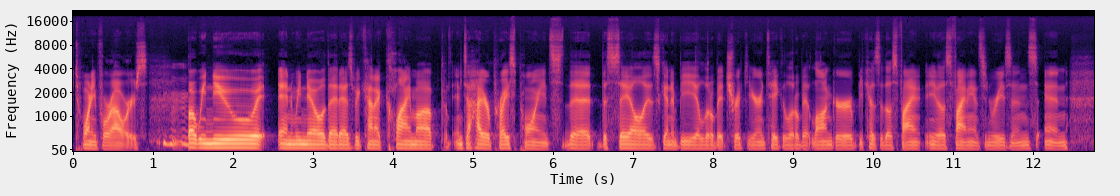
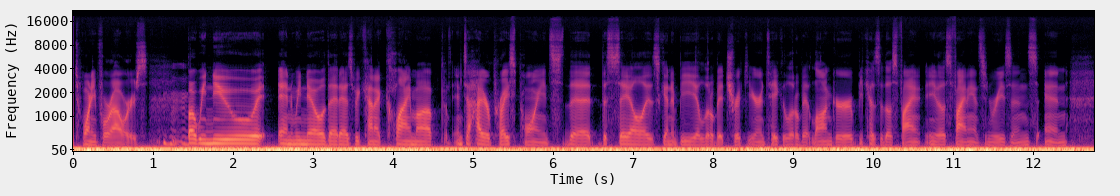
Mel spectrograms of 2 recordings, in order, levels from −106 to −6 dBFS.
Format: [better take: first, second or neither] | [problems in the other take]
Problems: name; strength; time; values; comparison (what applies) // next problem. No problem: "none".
first | low rumble; loud; throughout; 10 dB below the speech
